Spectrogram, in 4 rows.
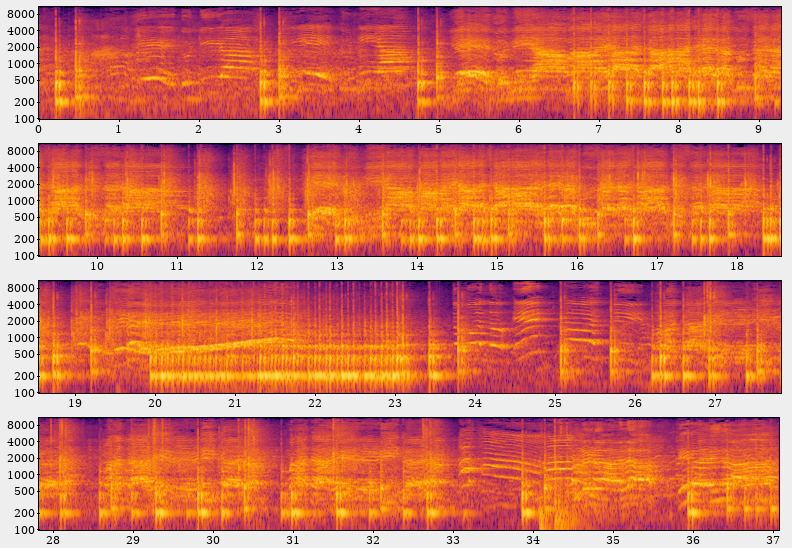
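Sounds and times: children singing and chanting: 0.0s - 11.4s, 12.6s - 18.4s, 19.0s - 22.1s, 23.8s - 37.0s
music with a fast beat: 6.6s - 23.9s, 25.1s - 33.1s, 35.8s - 37.0s.

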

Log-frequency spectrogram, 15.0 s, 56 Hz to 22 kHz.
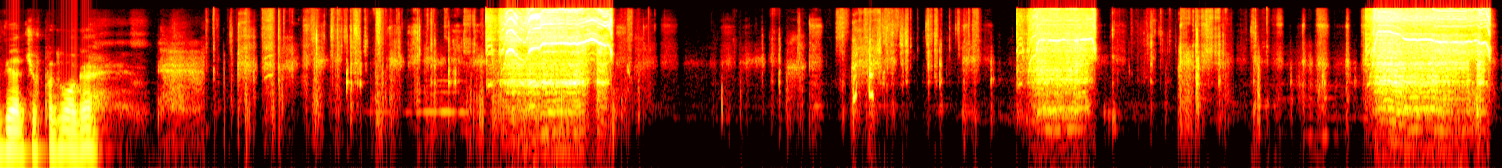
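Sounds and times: power drill boring into board: 4.9s - 6.2s, 10.2s - 11.0s, 13.6s - 15.0s.

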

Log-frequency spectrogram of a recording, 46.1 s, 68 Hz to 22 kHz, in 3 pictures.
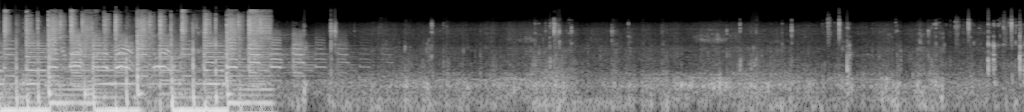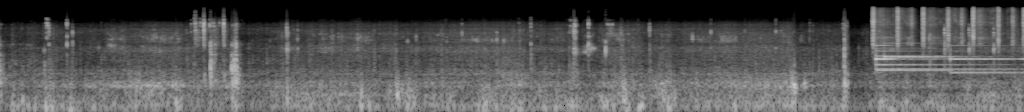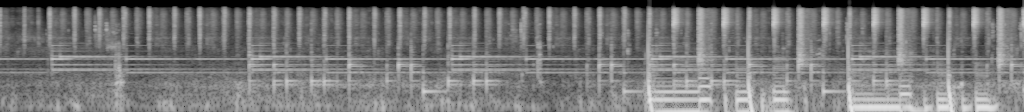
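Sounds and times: wind on microphone: 4.9s - 18.3s, 19.4s - 28.8s.

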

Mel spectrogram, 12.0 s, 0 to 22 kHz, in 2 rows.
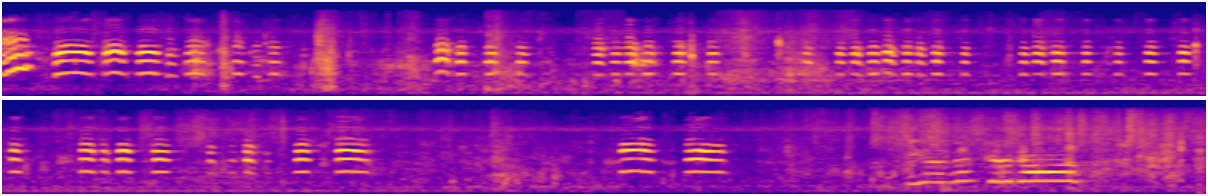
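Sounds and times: squeaky toy squeaking: 2.2s - 7.9s.

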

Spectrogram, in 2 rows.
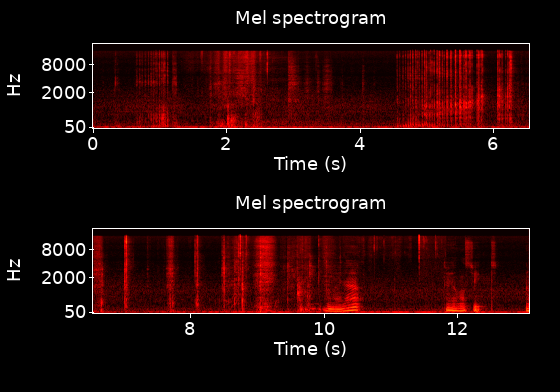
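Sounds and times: paper rustling: 1.7s - 3.6s, 8.5s - 11.7s.

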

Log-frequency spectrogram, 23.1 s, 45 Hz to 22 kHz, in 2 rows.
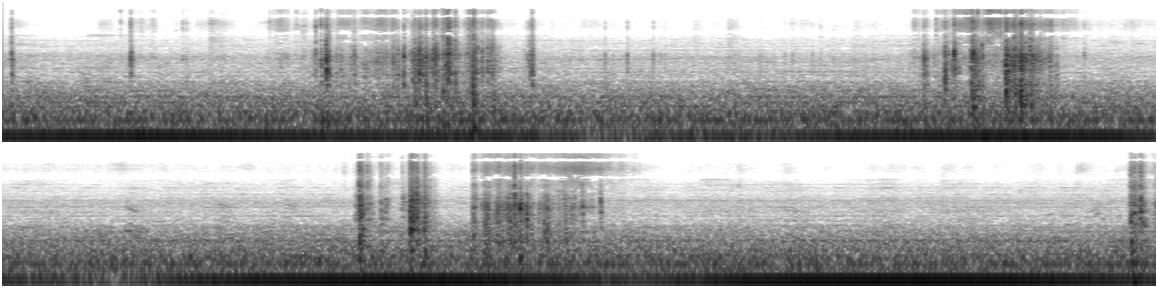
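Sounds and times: steady low hum: 0.0s - 23.0s
plastic and cardboard crinkling: 2.8s - 5.0s, 9.2s - 10.6s.

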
